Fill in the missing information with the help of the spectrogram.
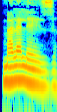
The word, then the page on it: mal à l'aise: francais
